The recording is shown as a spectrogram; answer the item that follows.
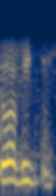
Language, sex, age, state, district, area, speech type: Hindi, female, 18-30, Uttar Pradesh, Prayagraj, urban, conversation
